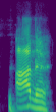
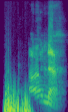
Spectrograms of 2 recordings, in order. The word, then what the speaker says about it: Arne: Arnie? Yes. Is it Arnie or Arn? Arne. Arna. Yeah. In my head, it's Arn, but that's because I speak English, so I just tend not to pronounce letters.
